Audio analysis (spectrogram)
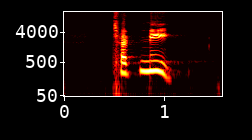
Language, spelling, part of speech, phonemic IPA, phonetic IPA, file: Tamil, சட்னி, noun, /tʃɐʈniː/, [sɐʈniː], Ta-சட்னி.ogg
- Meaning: chutney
